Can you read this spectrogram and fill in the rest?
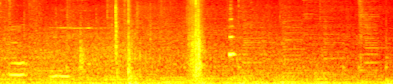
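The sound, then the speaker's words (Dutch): A door swings shut with a short, solid thud about halfway through, preceded by a softer knock, over a low rumbling background with faint indistinct voices. “Ja, nou, ja, doe de deur maar dicht dan.”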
